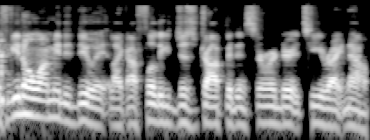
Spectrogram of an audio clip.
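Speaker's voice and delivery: plain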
